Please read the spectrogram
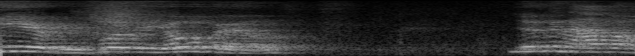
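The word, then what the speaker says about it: יובל: In Hebrew it's Yovel. Y is the J.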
